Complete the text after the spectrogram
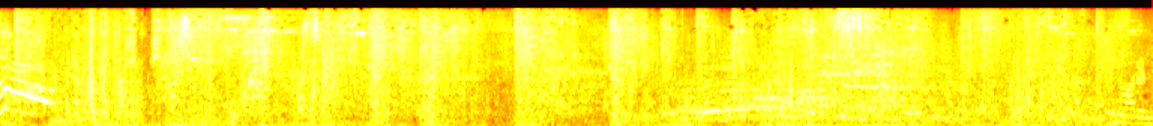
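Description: Weapon strikes clash and thud against a monster in quick bursts.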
